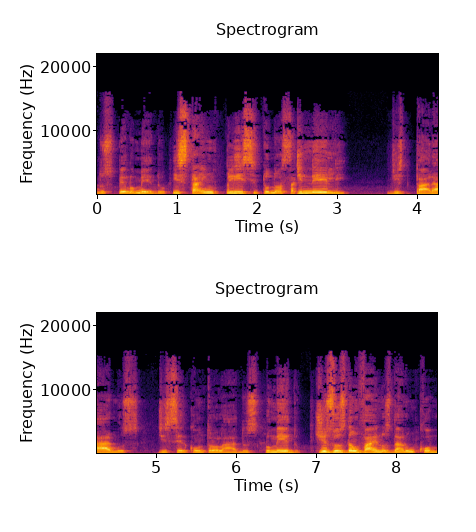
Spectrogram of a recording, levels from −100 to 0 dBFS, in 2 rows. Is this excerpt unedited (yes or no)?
no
